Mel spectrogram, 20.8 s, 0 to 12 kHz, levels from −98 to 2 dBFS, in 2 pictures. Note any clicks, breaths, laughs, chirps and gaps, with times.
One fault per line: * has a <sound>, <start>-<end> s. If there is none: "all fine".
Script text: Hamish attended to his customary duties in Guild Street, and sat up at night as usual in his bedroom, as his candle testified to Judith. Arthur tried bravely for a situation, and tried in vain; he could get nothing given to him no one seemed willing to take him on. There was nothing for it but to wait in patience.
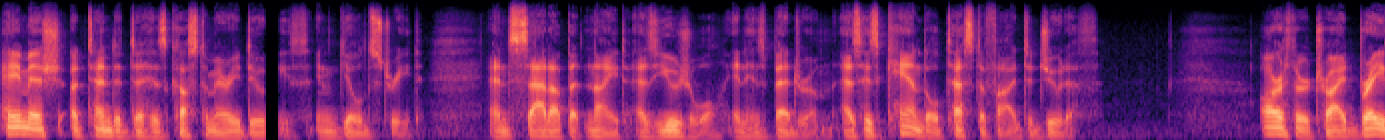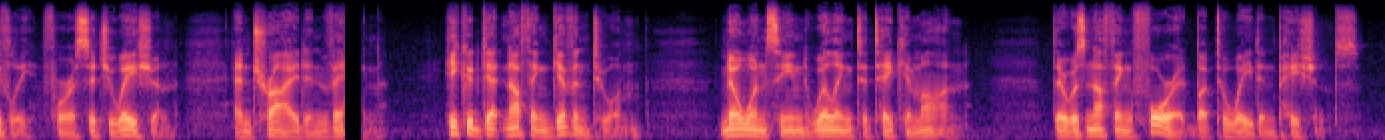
* has a dropout, 2.0-2.1 s
* has a dropout, 13.0-13.1 s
